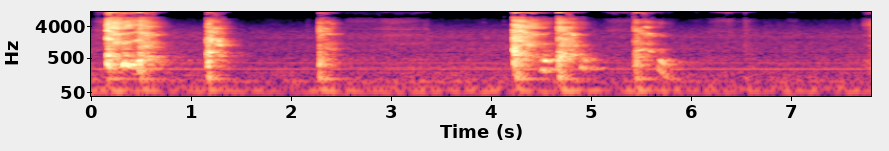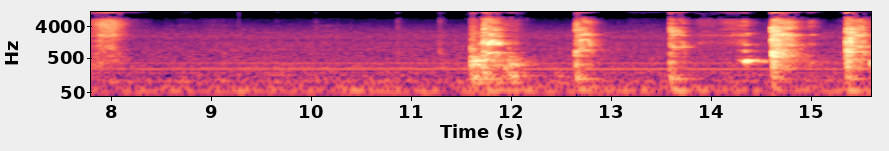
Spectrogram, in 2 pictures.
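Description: Clusters of harsh coughs, about a dozen bursts with short pauses between: a prolonged coughing attack.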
